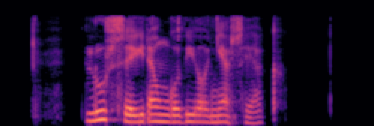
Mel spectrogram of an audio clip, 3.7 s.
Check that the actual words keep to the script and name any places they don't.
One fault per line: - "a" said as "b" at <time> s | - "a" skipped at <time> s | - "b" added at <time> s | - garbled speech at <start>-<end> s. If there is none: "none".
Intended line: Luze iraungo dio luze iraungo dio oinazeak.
- "luze iraungo dio" skipped at 2.0 s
